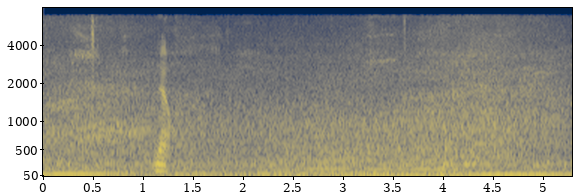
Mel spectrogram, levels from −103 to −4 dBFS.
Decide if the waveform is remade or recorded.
recorded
